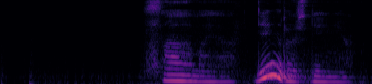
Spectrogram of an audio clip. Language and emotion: Russian, neutral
